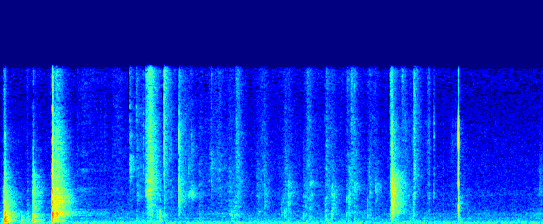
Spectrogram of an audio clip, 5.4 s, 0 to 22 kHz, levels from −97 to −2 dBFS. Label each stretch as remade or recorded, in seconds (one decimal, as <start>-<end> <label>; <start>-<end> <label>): 0.0-5.4 recorded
